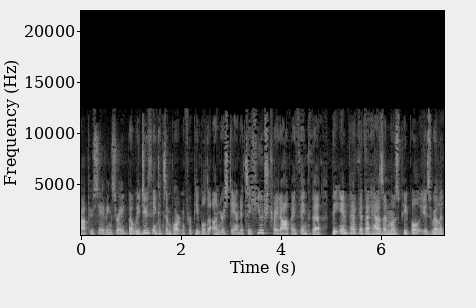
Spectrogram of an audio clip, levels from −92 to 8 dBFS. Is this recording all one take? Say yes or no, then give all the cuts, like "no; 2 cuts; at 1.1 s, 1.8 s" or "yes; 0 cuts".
no; 1 cut; at 4.9 s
